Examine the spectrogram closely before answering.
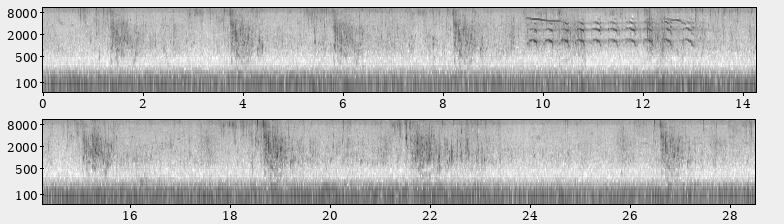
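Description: Small waves lapping against moored boats, a soft splash every two seconds or so over a steady low rumble. About ten seconds in, a bird gives a quick run of short, identical calls, about three a second, for roughly three seconds.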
